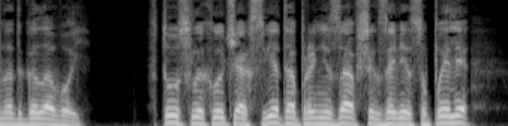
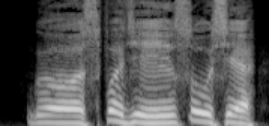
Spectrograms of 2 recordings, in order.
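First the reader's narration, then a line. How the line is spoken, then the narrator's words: Hoarse whisper. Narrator (Russian): хрипло прошептал Гудлоу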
